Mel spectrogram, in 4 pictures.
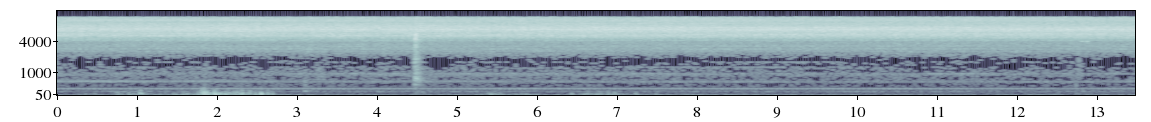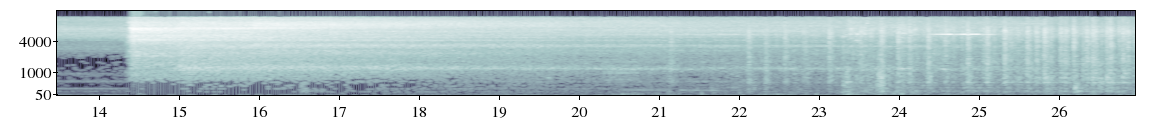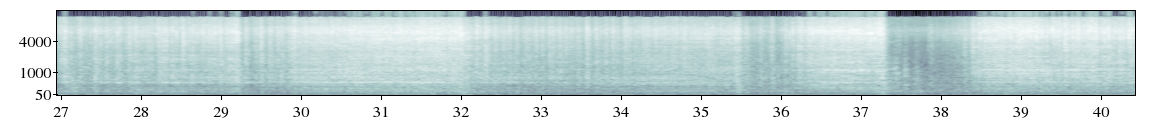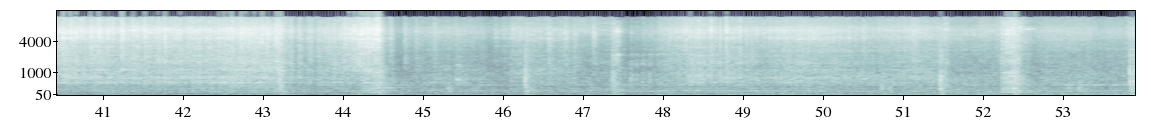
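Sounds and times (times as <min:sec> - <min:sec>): air brakes releasing hiss: 0:00.0 - 0:53.9
train low hiss and hum: 0:00.0 - 0:53.9
train wheels clicking and creaking: 0:14.4 - 0:53.9.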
